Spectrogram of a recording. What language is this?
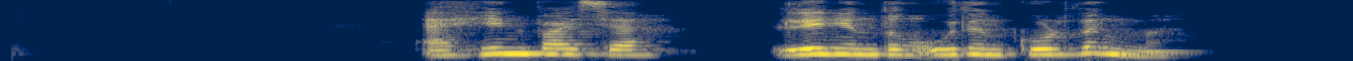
Bashkir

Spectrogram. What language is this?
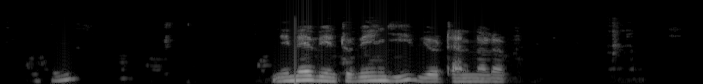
Ganda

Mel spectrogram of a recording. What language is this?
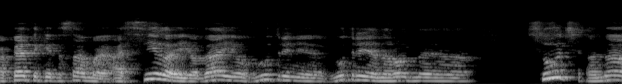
Russian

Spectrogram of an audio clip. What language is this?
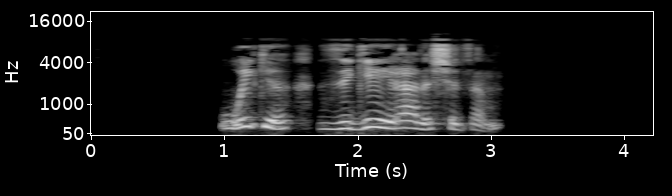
Abkhazian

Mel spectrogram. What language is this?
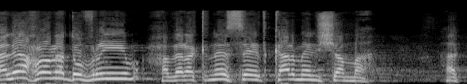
Hebrew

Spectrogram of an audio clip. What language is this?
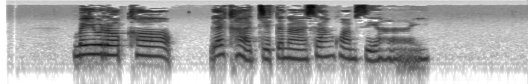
Thai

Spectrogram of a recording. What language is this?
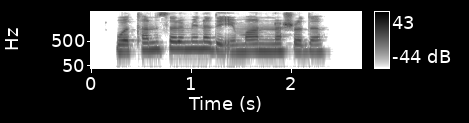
Pashto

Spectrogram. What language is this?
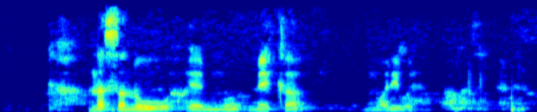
Kinyarwanda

